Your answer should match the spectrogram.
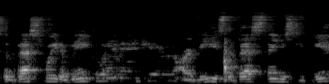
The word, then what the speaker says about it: Lahmajoon: Bro, it's pronounced Lahmajoon. I think, Dad, how do you pronounce it? Lahmajoon. Lahmajoon. Well, in my family, it's Lahmajoon, which is L-A-K, but it's not K.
